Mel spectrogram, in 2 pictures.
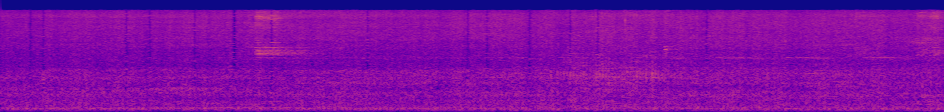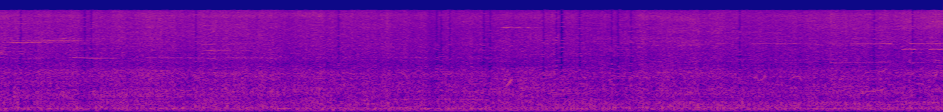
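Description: Steady road traffic noise of a busy city street, a continuous low engine hum of passing vehicles, with a few short faint high beeps here and there.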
